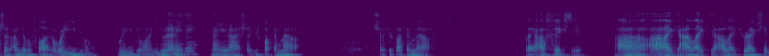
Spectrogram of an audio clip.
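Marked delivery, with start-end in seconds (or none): 0.0-5.4 higher-pitched, challenging comeback; defiant telling-off. Acted. Telling off those who would correct his form, defiant. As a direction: challenge the critics, then shut them down. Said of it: "I just tell them".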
